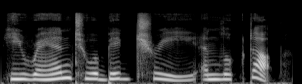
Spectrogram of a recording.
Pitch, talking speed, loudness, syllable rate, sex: 235 Hz, 180 wpm, -16 LUFS, 3.6 syllables/s, female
